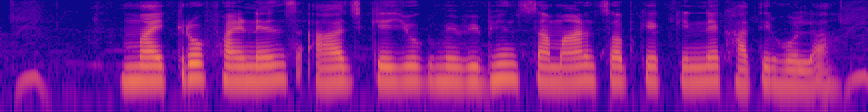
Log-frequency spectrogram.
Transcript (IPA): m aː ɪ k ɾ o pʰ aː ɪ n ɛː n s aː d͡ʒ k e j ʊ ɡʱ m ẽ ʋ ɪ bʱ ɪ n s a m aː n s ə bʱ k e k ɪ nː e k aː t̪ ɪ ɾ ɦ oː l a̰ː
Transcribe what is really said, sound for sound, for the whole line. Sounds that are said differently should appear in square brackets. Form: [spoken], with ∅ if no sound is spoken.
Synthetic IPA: m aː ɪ k ɾ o pʰ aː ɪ n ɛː n s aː d͡ʒ k e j ʊ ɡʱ m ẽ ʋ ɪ bʱ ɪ n s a m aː n s ə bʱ k e k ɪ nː e [kʰ] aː t̪ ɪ ɾ ɦ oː l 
